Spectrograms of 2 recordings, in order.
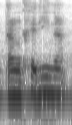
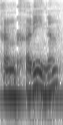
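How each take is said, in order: First: The second vowel is a mid E sound. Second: The second vowel is an open A sound. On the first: "abre la E de tangerina" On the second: "en tanjarina"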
